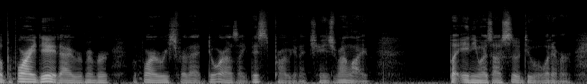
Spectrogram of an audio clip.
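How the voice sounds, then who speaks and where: Audible room echo surrounds a man with a very deep, low voice. He talks at a very fast pace with ordinary pitch variation. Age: 20s. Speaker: podcast host. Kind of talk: casual chat.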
